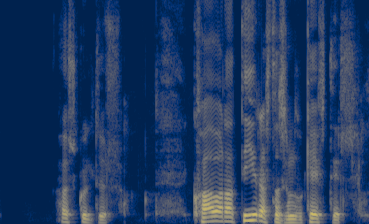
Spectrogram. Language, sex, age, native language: Icelandic, male, 50-59, Icelandic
